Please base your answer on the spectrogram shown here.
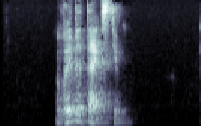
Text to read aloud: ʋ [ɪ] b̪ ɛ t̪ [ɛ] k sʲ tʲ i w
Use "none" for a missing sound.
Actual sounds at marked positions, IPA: ɪ, ɛ

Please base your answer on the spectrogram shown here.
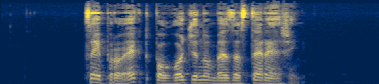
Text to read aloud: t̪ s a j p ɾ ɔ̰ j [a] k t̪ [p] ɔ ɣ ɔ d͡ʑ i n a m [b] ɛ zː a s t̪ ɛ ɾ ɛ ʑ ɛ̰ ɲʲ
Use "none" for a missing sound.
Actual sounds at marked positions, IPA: ɛ, p, b

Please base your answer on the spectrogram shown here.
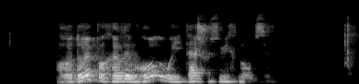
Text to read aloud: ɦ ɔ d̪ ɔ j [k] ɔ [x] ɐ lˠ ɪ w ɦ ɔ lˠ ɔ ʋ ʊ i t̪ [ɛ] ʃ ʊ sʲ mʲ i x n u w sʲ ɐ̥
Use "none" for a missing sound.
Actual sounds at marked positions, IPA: p, x, ɛ

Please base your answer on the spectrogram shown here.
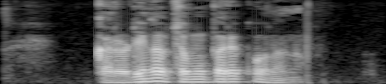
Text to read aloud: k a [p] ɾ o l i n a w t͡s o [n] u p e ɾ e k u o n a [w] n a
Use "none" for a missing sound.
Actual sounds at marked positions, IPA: none, m, none

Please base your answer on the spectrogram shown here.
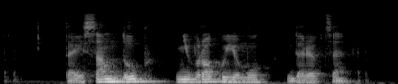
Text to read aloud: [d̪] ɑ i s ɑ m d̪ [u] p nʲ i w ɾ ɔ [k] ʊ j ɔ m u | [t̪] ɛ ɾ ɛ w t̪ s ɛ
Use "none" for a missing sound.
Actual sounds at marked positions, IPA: t̪, u, k, d̪

